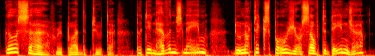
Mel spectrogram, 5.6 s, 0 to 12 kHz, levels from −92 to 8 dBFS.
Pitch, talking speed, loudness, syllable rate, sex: 165 Hz, 160 wpm, -18 LUFS, 4.8 syllables/s, male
